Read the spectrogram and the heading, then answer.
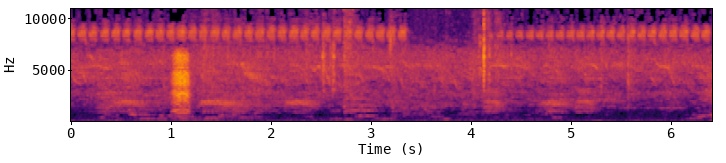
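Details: Talking myna bird playing in a garden gives one loud, brief harsh call with stacked harmonics around one second in, over a steady high insect-like hiss and faint distant chirps.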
